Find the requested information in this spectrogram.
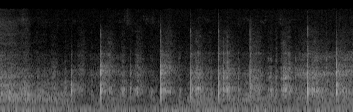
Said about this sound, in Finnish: ja sitten me tarvitaan kuivattua tai tuoretta minttua, kuivattua kaksi teilusikkaa, tuoretta, kaksi ruokalusikkaa tai enemmän mä silppuun nyt tässä tota, tuoretta minttuu.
